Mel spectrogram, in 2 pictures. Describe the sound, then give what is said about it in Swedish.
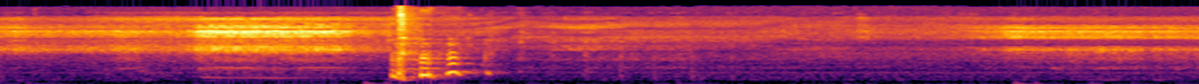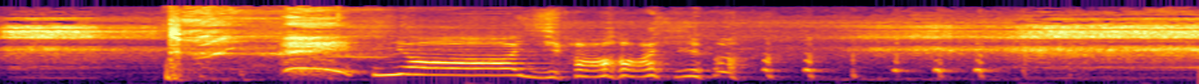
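A person snoring on a sofa with a face mask on while a film plays in the evening: two loud, rasping snorts several seconds apart over a steady hiss, then a longer, throaty, voiced rumble that wavers and fades. “För att i många år har du och jag diskuterat om du snarkar eller inte.”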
